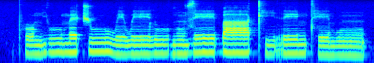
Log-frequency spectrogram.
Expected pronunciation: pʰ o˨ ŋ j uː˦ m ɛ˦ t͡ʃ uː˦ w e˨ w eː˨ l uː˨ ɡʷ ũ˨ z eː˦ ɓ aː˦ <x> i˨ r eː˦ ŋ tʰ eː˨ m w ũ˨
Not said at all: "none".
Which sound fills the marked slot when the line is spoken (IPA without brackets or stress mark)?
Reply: kʰ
